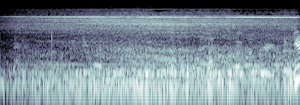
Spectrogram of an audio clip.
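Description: Model jet turbine in an RC BAE Hawk running on its first test run: a steady rushing noise with a thin high whine over it, loud enough to need earplugs. It grows louder over the first couple of seconds, then holds steady.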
